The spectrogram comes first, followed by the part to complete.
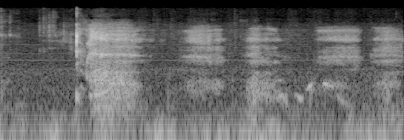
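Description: A person's breathy huffs close to the microphone, short unvoiced bursts coming about once a second, the loudest one about a second in just after a sharp click.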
